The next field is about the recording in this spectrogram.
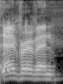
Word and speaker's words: Dave Rubin: His name rhymes with Maeve Boobin. His first name is Dave.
